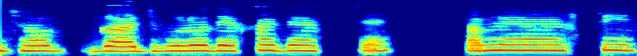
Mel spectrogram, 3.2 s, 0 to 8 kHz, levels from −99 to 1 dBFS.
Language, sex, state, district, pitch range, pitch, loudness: Bengali, female, West Bengal, Malda, 280-300 Hz, 290 Hz, -16 LUFS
